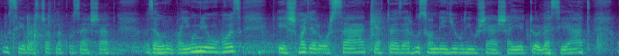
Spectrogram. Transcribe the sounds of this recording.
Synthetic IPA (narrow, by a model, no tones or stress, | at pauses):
huːseːvɛʃt͡ʃɒt̪lɒko̞zaːʃaːt̪ | ɒzɛuɾoːpɒjiunijoːɦo̞zeːʃmɒɟɒɾo̞rsaːɡkɛt̪ːøːɛzɛrɦuso̞nːeːɟjuːliuʃɛlʃɛjeːt̪øːlvɛsiaːt̪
